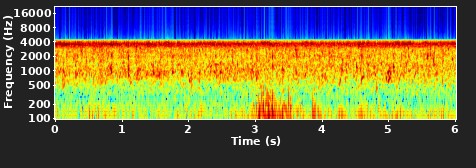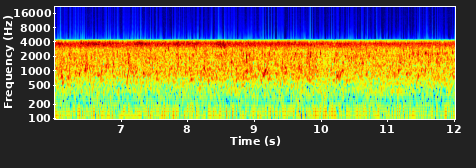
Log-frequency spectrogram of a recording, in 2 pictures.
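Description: Gentle river stream running and trickling steadily over rocks, with many small splashes and ticks. A brief low rumble comes about three seconds in.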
